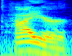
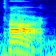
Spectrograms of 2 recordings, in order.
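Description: First: The word is said in a more neutral accent. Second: The word is said in the usual local accent. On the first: "I hate saying it that way. I sound weird" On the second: "And yes, I said tire"

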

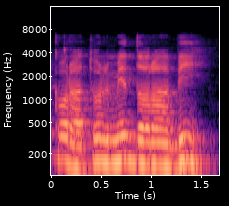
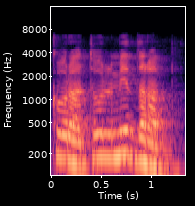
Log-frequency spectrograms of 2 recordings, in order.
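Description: First: The last word ends in a short vowel. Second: The last word ends in a bare consonant. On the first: This is how it is written. "Alors qu'on va écrire" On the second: This is how it is said in speech. "on va dire"

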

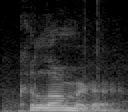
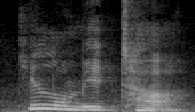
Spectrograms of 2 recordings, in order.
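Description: First: It is said with an American accent. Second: It is said with a British accent.

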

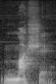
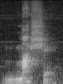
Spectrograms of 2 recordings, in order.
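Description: No difference in how they are said.

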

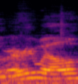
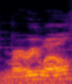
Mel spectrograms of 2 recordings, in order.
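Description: First: It is said in a high, Canadian-accented voice. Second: It is said in a normal voice. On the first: The speaker calls it right. "Because he's like high in Canadian shit" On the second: The speaker calls it wrong. "Shit, I have to figure out how to"

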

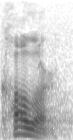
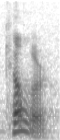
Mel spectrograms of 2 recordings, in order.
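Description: First: The first vowel sounds like the u in cut. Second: The first vowel sounds like the e in bed. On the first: The speaker calls it right. "no, it's color" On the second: The speaker calls it wrong. "you're saying Keller, like Helen Keller"

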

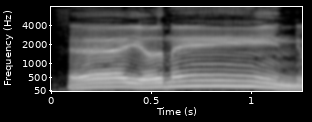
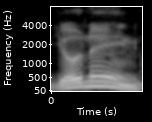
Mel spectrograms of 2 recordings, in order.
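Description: First: It is said in a teasing, snide tone. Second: It is said in a plain, neutral tone. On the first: The speaker is being subtly mocked. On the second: The word itself is just a good word.

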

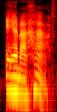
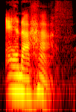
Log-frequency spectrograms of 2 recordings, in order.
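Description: First: The words are run together smoothly. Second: The same.

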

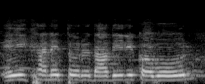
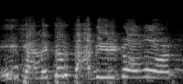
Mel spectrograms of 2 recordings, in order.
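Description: First: It is recited in a plain, natural poetic manner. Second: It is recited while laughing throughout. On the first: Someone recites the poem sincerely. "Naturally কবিতা আবৃত্তি করতে আইছে" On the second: Someone who always laughs recites the poem. "সে সবসময় হাসে"

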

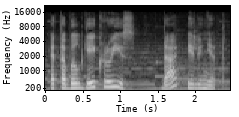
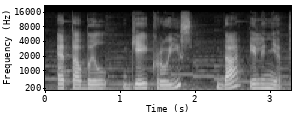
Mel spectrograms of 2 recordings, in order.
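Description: First: It is said at a faster pace. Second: It is said at a slower pace.

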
